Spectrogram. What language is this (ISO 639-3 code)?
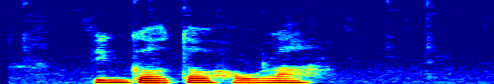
yue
